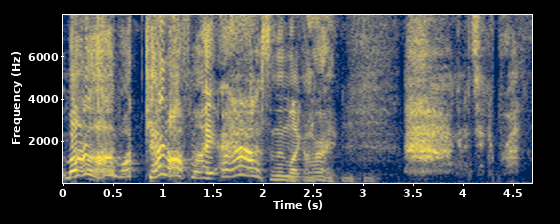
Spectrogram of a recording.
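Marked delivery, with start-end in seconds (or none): 0.0-2.1 shrill, piercing, very high, loud, drawn-out shriek. Retelling how she shrieks at her mom, imitating a shriek. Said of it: "she's just like shrieking at them".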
